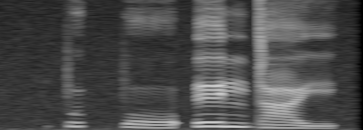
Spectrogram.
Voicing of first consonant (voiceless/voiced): voiceless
